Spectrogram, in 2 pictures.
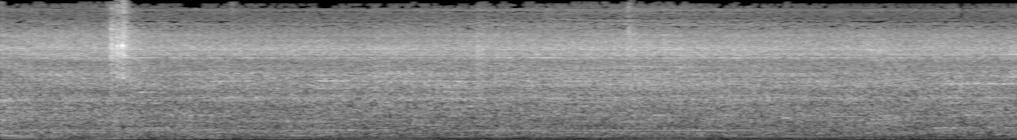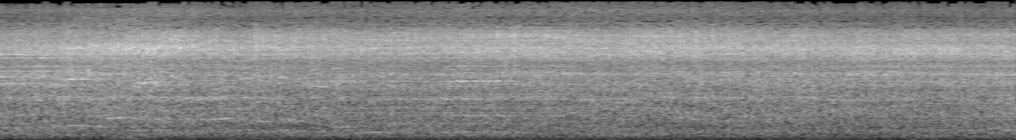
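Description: Steady mechanical whirr of a running theatre reel projector and the booth's machinery, unchanged throughout, with one sharp click about a second in.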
